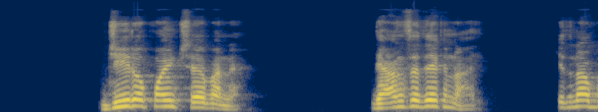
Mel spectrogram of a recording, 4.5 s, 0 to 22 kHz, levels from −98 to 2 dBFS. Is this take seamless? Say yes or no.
yes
